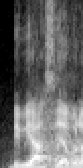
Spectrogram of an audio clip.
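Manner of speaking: usual speaking voice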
